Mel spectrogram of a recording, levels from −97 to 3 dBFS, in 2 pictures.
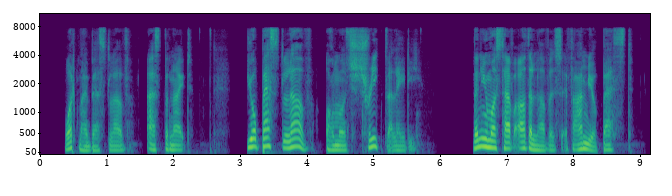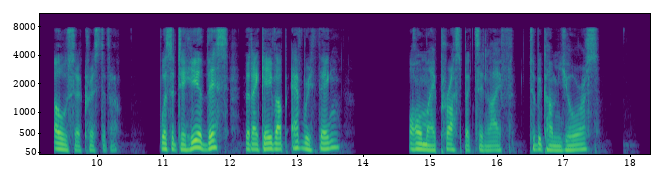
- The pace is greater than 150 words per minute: No, average, 145 wpm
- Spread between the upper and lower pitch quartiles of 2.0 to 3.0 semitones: No, wide, 5.6 semitones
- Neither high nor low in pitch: No, low, 120 Hz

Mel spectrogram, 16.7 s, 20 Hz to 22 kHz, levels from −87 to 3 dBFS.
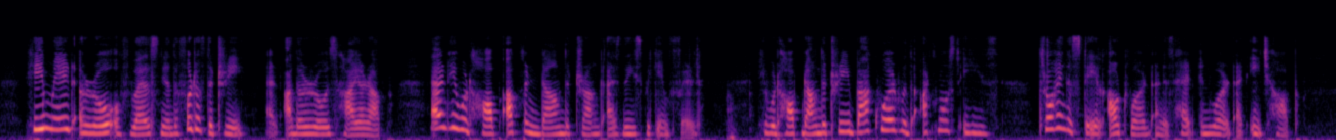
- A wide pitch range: No, average, 4.8 semitones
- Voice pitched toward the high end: Yes, high, 215 Hz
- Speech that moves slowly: No, average, 185 wpm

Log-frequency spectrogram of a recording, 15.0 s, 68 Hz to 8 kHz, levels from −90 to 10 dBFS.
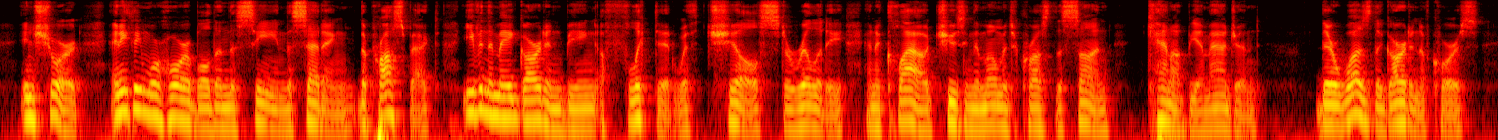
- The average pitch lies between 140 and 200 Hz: No, low, 110 Hz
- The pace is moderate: Yes, average, 160 wpm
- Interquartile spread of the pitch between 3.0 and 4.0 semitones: No, average, 4.9 semitones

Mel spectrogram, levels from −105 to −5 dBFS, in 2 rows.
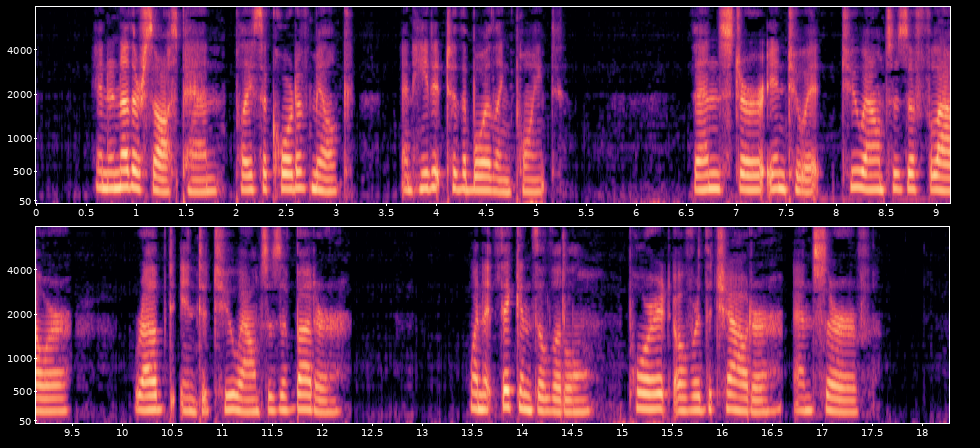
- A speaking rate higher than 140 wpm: No, slow, 135 wpm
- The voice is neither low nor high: No, high, 215 Hz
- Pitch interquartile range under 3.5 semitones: Yes, average, 2.8 semitones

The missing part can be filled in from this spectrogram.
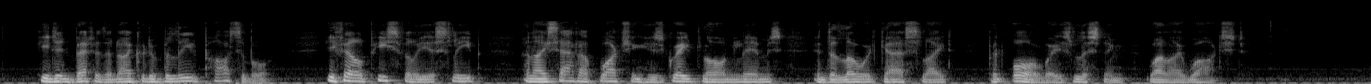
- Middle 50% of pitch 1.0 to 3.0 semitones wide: No, average, 3.6 semitones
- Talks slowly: No, average, 145 wpm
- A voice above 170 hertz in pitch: No, low, 120 Hz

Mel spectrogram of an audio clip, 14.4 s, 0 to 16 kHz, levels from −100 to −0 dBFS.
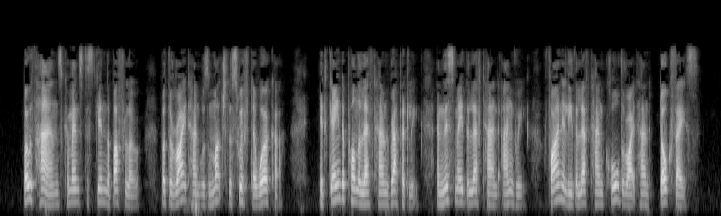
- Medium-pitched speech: Yes, medium, 155 Hz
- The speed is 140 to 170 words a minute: Yes, average, 165 wpm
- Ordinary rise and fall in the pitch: Yes, average, 3.1 semitones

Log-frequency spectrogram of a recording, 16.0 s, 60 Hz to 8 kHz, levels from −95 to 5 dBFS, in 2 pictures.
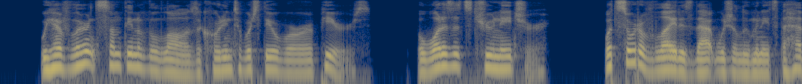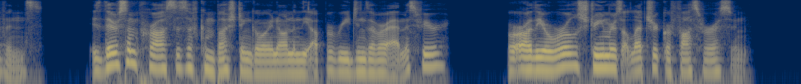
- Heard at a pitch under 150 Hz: Yes, low, 135 Hz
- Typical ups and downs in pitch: Yes, average, 4.5 semitones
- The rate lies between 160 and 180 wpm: No, average, 195 wpm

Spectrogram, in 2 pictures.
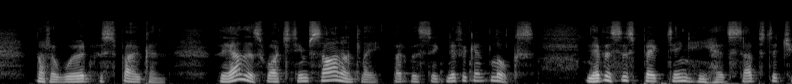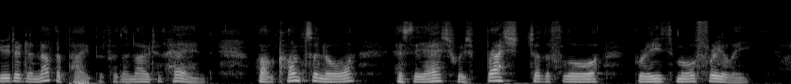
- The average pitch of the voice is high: No, low, 135 Hz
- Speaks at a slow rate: No, average, 150 wpm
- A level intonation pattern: No, average, 3.9 semitones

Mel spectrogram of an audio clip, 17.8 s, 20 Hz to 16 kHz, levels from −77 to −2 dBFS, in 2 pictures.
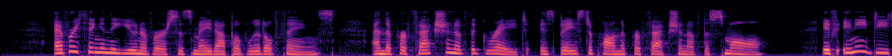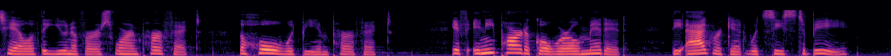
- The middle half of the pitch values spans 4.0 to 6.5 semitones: No, average, 3.4 semitones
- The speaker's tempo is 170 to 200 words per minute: No, average, 160 wpm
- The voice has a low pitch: No, medium, 185 Hz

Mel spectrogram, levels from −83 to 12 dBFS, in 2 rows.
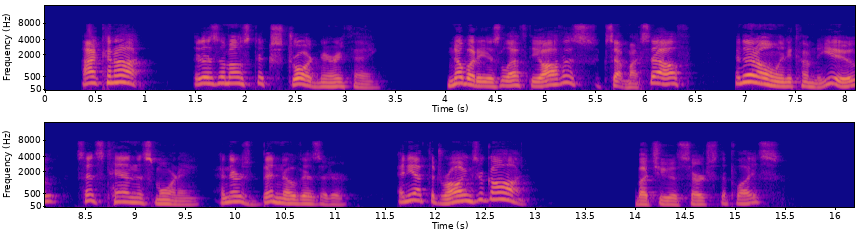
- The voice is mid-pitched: Yes, medium, 170 Hz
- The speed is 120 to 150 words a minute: No, average, 165 wpm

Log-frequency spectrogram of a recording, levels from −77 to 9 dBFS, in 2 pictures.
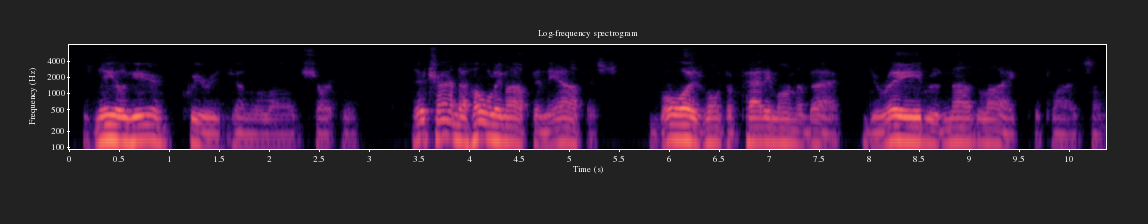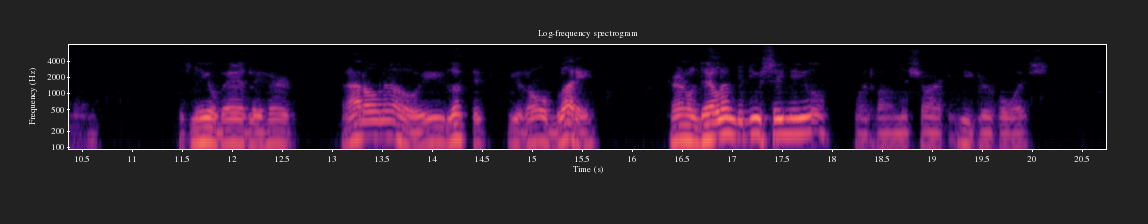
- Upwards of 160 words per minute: Yes, average, 170 wpm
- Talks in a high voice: No, low, 110 Hz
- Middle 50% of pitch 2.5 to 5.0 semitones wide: No, wide, 5.4 semitones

